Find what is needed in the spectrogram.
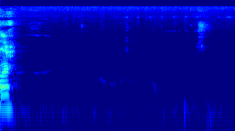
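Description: Faint low bird calls against a quiet background, with the end of a man's word at the very start.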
